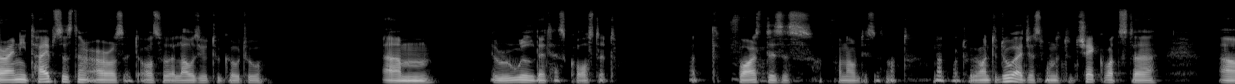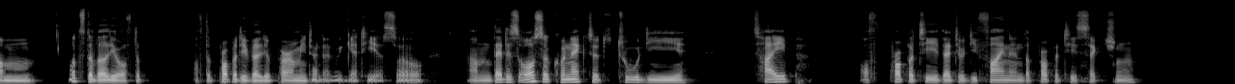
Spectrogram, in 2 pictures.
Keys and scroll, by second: 16.0 Right.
